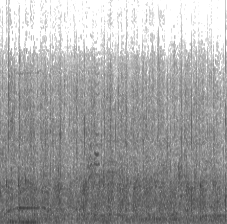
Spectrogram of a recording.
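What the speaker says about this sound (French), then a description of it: "je vais vous demander de l'applaudir" An audience at a public New Year address on a square in Lyon applauds steadily, a dense sustained patter of many hands, fairly loud and continuous, with some voices mixed in.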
